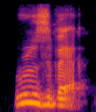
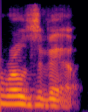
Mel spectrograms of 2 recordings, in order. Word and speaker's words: Roosevelt: to 1947 mostly under President Rosevelt or Roosevelt however you want to pronounce it and however they pronounce it Rosevelt Franklin Rosevelt and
